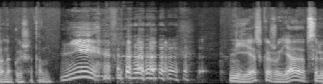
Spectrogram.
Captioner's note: loughting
